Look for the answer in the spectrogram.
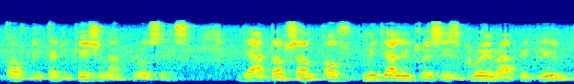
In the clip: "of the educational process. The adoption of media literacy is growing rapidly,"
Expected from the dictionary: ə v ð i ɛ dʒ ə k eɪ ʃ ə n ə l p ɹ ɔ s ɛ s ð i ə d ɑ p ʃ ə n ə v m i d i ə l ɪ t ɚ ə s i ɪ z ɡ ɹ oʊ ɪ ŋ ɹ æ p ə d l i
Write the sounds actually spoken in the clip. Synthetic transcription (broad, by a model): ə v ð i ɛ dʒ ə k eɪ ʃ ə n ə l p ɹ ɔ s ɛ s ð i ə d ɑ p ʃ ə n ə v m i d i ə l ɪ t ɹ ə s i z ɡ ɹ oʊ ɪ ŋ ɹ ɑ p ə d l i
